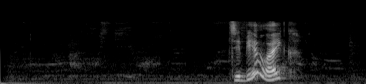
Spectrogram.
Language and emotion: Russian, positive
